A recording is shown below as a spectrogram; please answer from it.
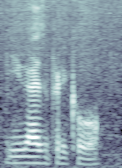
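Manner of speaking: very quiet, low half-whisper under the breath. Acting a character who nods, then mutters to the group: half-whispering under breath. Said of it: "whisper under my breath".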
